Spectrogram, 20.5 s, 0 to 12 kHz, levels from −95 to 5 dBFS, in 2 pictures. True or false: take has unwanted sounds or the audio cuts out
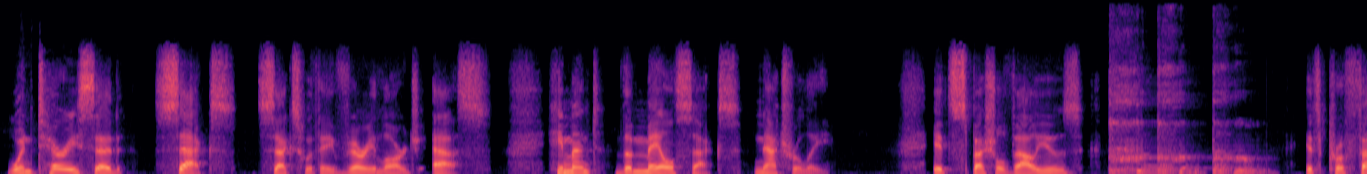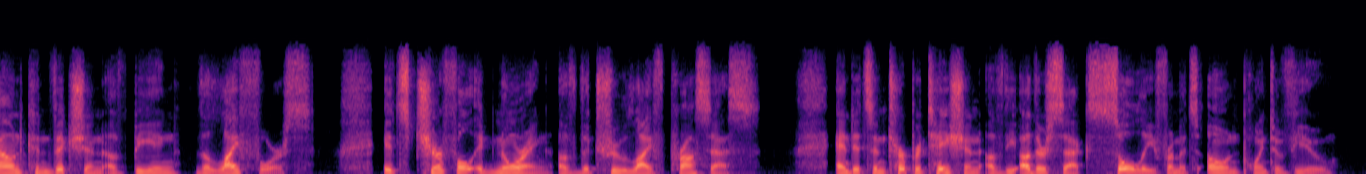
true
